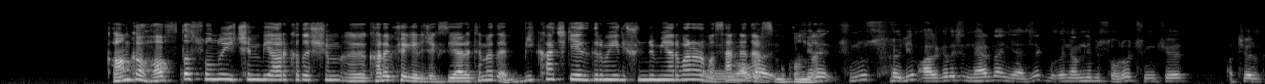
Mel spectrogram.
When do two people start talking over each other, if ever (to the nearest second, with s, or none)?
7 s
